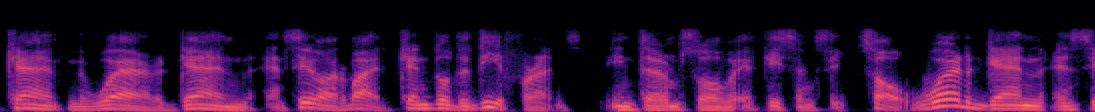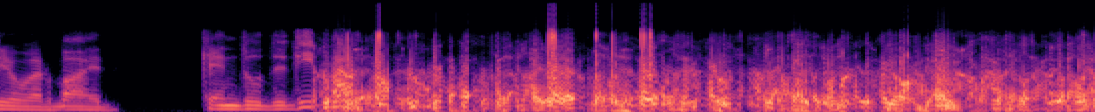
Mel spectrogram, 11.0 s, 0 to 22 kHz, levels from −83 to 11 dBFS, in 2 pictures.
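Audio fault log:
7.03 to 10.95 s, codec payload misread: the speech turns into garbled noise and warble that barely follows it, continuing to the end. The decoder reads octet-aligned AMR frames as bandwidth-efficient, so every field sits in the wrong bit positions.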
